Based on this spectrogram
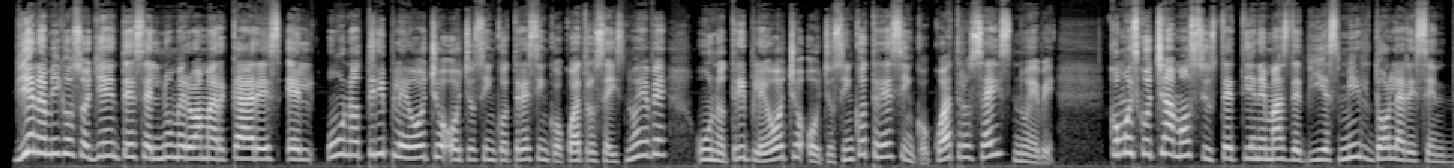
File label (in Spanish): presentadora PARA RADIO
